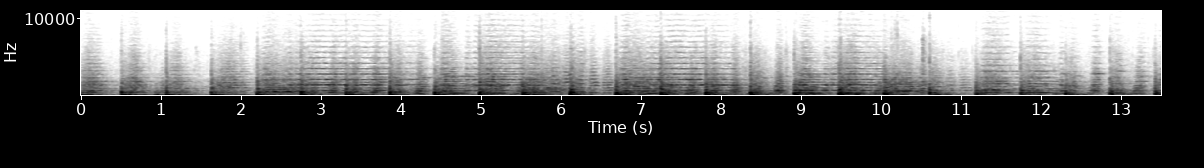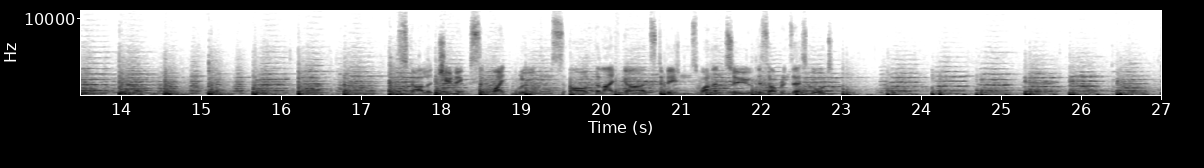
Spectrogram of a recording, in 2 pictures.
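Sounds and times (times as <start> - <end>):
kettledrums: 0.0 - 27.0
military band march: 0.0 - 27.0.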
